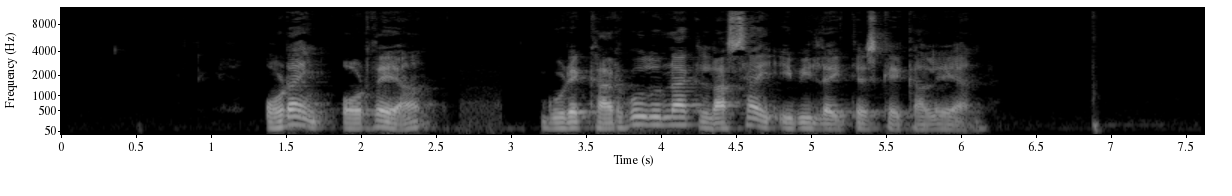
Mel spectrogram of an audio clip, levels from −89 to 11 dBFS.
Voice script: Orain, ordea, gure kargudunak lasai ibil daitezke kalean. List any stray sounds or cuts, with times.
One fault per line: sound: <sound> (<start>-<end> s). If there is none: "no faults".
no faults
